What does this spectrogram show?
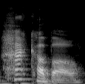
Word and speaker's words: Jacobo: When you pronounced it in English, it's actually supposed to be in Spanish. It's pronounced Bobo Jacobo. Jacobo. With more emphasis on the co.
